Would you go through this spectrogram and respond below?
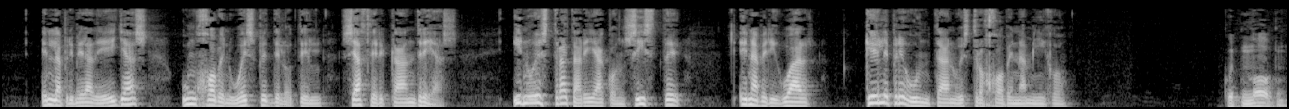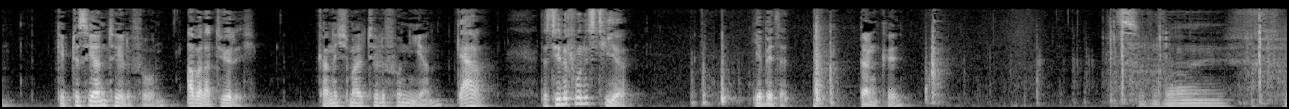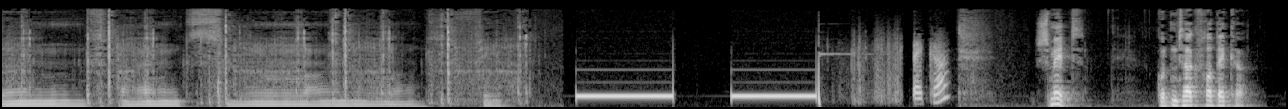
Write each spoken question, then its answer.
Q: nuestra tarea consiste en averiguar qué le pregunta a nuestro joven amigo.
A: ¿Percibieron ustedes cómo el joven preguntaba dónde había un teléfono?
